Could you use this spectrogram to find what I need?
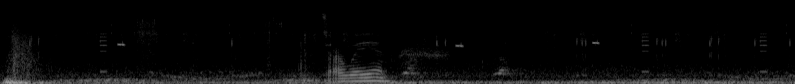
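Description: A handheld detector gives short, high electronic chirps now and then.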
